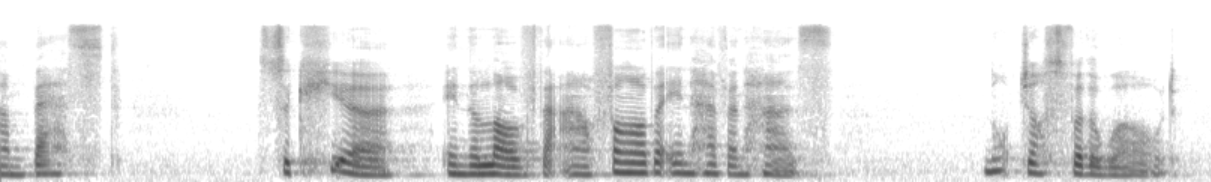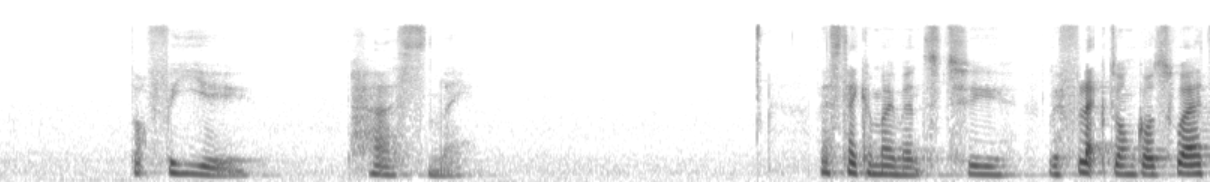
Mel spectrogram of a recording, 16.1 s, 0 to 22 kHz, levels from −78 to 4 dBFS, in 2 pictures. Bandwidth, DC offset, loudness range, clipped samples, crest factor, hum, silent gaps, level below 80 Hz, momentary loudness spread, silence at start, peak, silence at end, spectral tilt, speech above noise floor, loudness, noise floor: 13 kHz; under 0.1%; 10 LU; under 0.1%; 26 dB; none; none; -72 dBFS; 17 LU; 0 s; -4 dBFS; 0 s; -5 dB/octave; 35 dB; -30 LUFS; -63 dBFS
